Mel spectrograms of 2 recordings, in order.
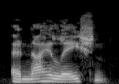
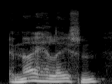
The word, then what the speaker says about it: Annihilation: Ja, das wird, das wird leider total komisch ausgesprochen, dieses Wort. Das ist Annihilation. – Annihilation.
